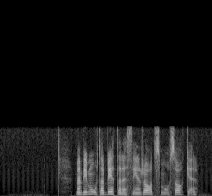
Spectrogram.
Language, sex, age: Swedish, female, 26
